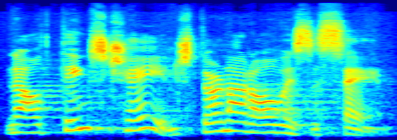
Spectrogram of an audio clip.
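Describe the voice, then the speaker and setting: A woman's voice: fairly high pitch, big pitch swings, moderate pace, bright, forceful tone. A middle-aged woman from Croatia, speaking earnestly as a charity supporter in an interview. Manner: earnest and heartfelt. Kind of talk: interview testimonial.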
